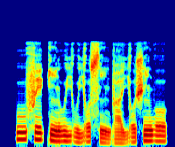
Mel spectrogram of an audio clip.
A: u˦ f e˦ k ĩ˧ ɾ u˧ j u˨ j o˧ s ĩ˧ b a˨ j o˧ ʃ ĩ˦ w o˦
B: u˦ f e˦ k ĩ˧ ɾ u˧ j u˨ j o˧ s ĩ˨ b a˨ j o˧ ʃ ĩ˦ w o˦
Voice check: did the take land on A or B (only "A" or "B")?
B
